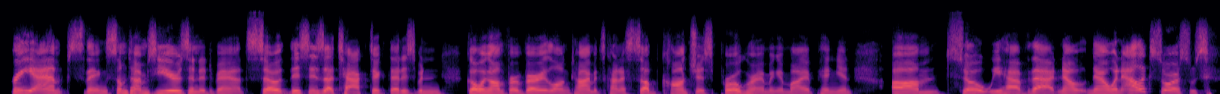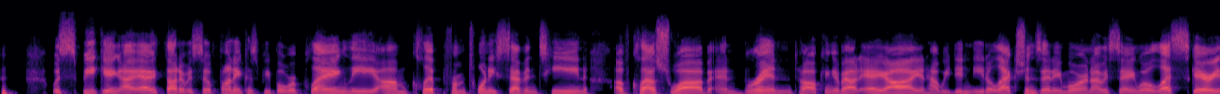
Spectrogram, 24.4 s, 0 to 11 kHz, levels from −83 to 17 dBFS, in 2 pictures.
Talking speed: 195 wpm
